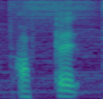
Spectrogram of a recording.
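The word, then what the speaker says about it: OFB1T: It's spelled a little differently, or OFB, the number one T, Offbeat. And I searched everywhere to see where this person is from, and I can't find anything.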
